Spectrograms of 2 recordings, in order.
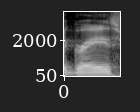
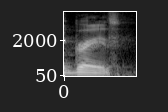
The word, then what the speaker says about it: Graze: Grays. The reason that I'm dumb is because Grays is spelled G R A Z E.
